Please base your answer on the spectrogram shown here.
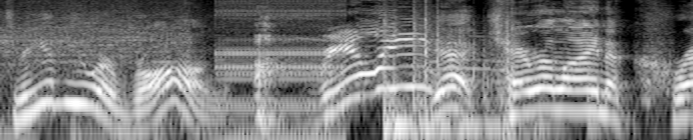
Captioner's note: buzzer buzzes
